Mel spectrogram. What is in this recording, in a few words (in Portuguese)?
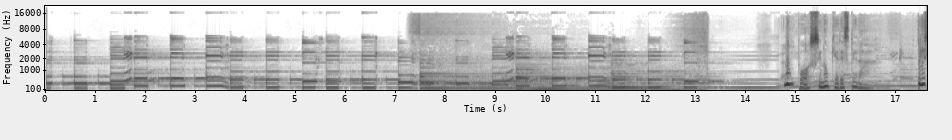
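dia dos namorados paquera feminina; dia dos namorados conquista voz feminina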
